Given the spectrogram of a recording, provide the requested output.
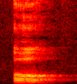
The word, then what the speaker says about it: ho: Okay, so in Italian, when you say O, which actually is written by H-O, so O, which means like I did.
